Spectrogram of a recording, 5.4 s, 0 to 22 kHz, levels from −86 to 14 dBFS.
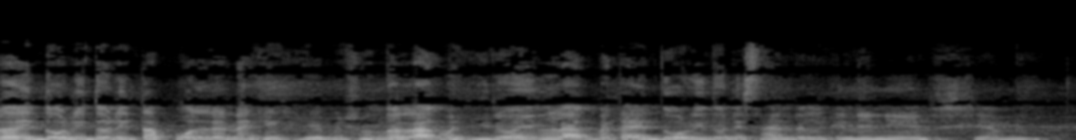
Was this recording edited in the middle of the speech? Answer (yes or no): no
